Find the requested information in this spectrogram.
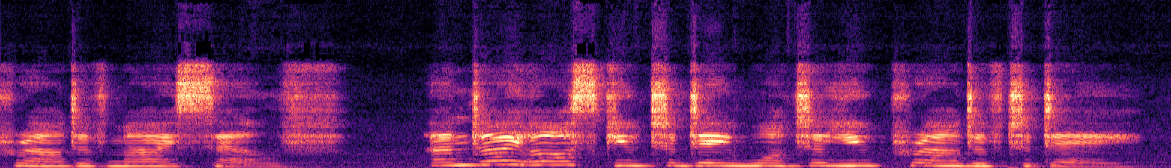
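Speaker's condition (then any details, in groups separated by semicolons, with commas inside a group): Cerebral palsy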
